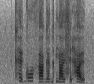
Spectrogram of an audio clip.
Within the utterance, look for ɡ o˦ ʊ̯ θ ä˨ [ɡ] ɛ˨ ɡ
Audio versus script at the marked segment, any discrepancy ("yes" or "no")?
no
